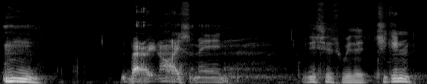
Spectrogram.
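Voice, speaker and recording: Chilean guy rambling thru his cooking vid, mellow voice, flips between english and spanish. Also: fairly low pitch, takes it slowly. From southern Chile. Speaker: cooking vlogger. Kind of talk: casual cooking vlog with pep talk. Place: home kitchen.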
